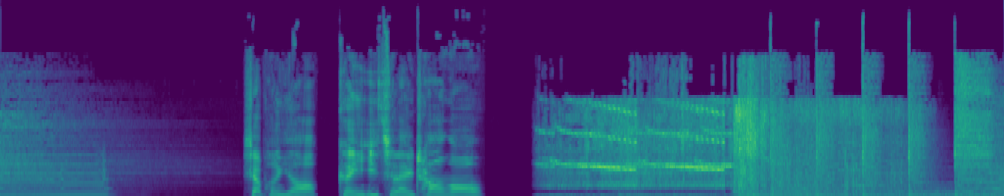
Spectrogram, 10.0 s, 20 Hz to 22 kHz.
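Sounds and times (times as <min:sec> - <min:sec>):
speech: 0:02.5 - 0:05.4
fireworks whistling upward: 0:05.3 - 0:09.2
fireworks bursting in booms and crackles: 0:05.4 - 0:09.9.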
